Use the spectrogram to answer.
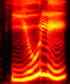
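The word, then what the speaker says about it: Juli: പ്രധാനപ്പെട്ട ഉച്ചാരണ കാര്യം ശ്രദ്ധിക്കണം ജർമനിയിൽ ജെ എന്ന അക്ഷരം കണ്ടാൽ നമ്മൾ മലയാളത്തിലെ യ എന്ന ശബ്ദമാണ് ഉപയോഗിക്കേണ്ടത് അതുകൊണ്ട് ജനുവരി എന്നത് യാനുവാർ എന്നും ജുലൈ എന്നത് യൂലി എന്നുമാണ് പറയേണ്ടത് ഇതൊന്ന് ശ്രദ്ധിച്ചാൽ മതി നിങ്ങളുടെ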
